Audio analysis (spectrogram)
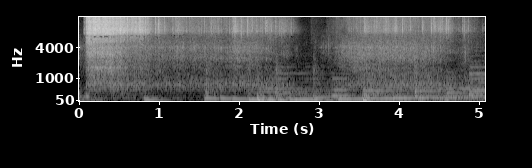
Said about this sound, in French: Vous entendez ce doux son des lentilles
